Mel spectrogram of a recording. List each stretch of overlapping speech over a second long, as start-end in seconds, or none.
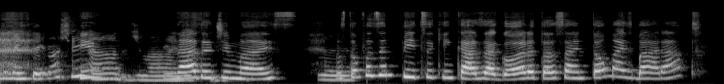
0.7-2.3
